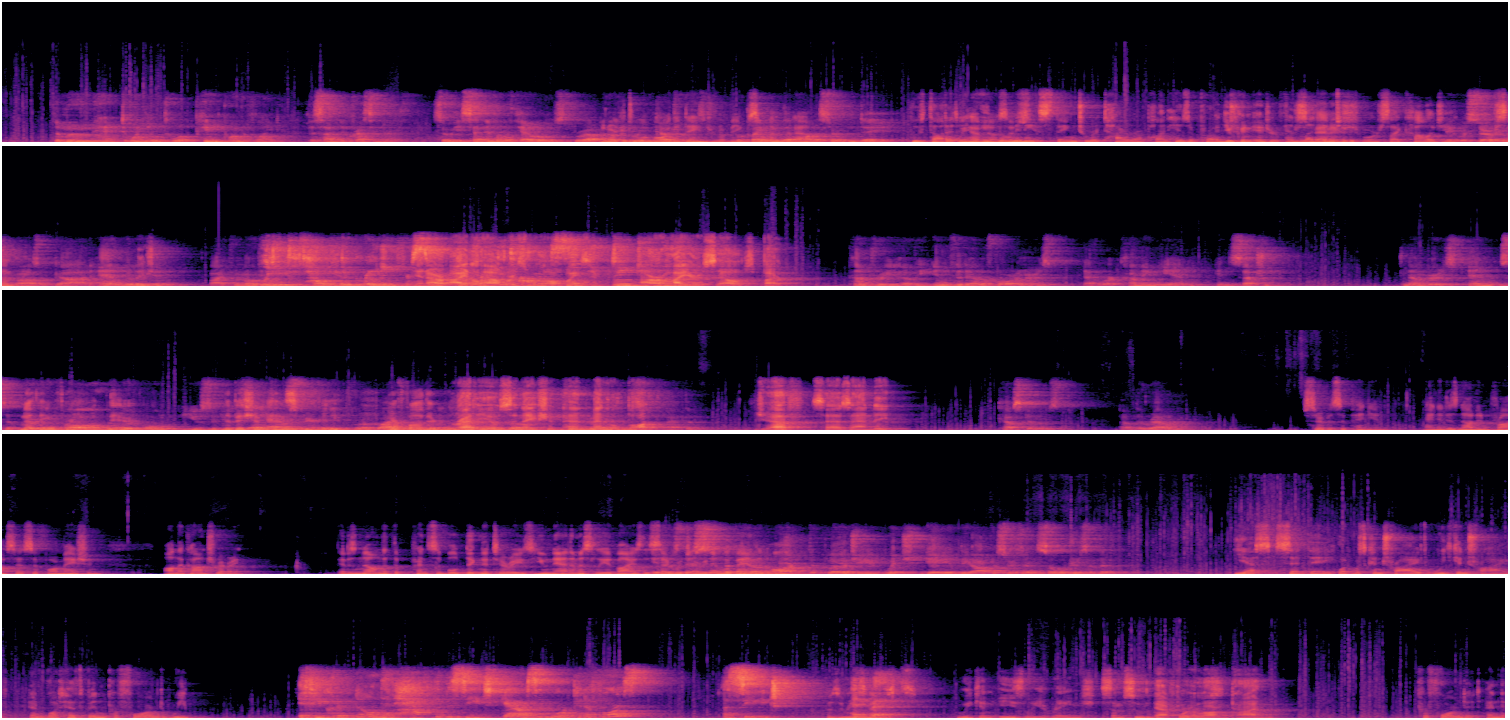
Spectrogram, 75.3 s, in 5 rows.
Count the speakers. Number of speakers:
8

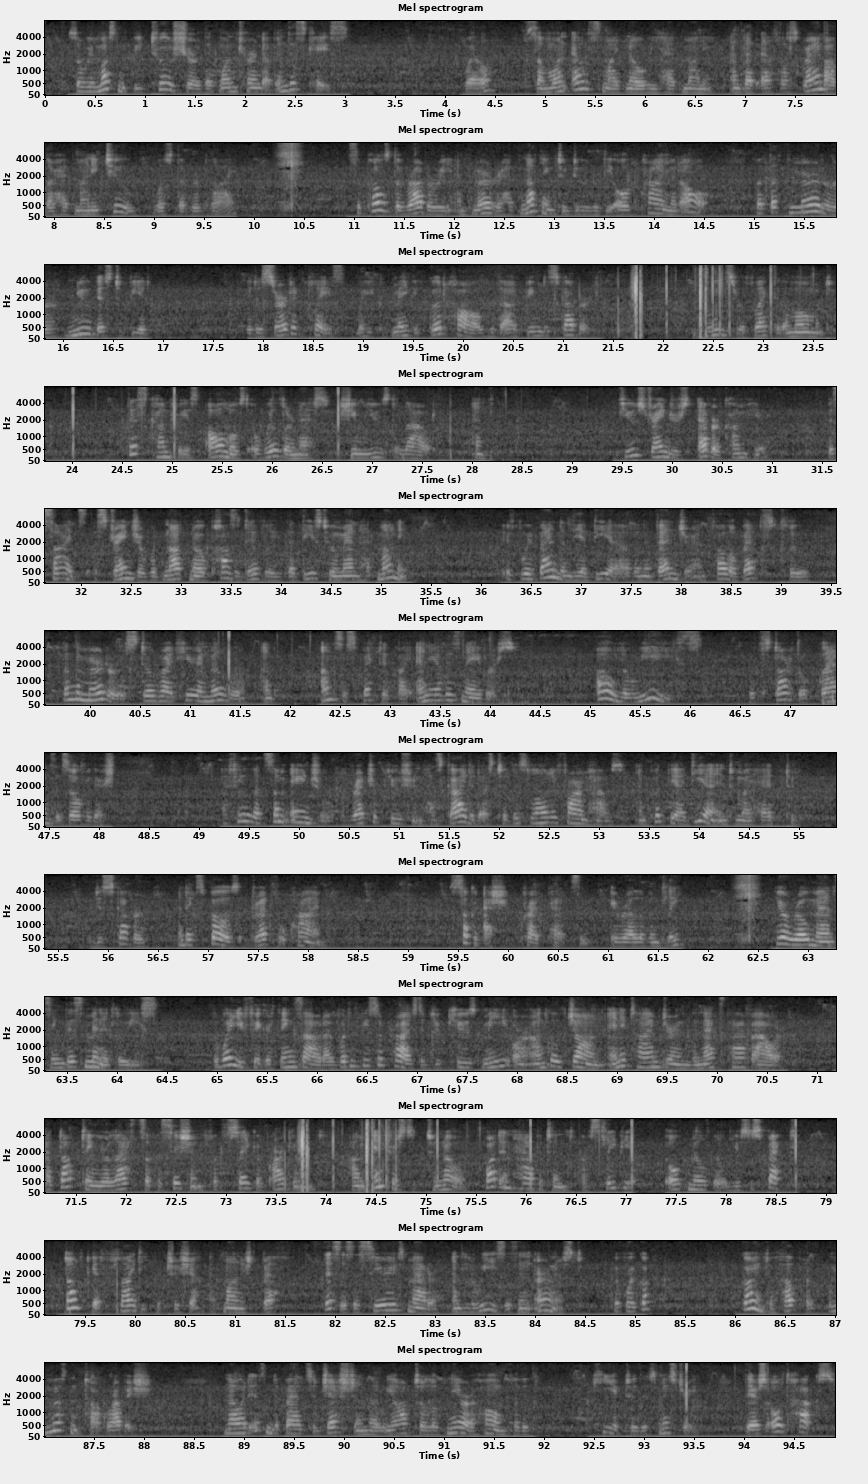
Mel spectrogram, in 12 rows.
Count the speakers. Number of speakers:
1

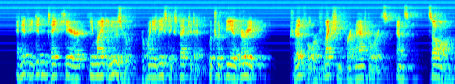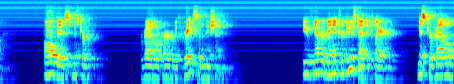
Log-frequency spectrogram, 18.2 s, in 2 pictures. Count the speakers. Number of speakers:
1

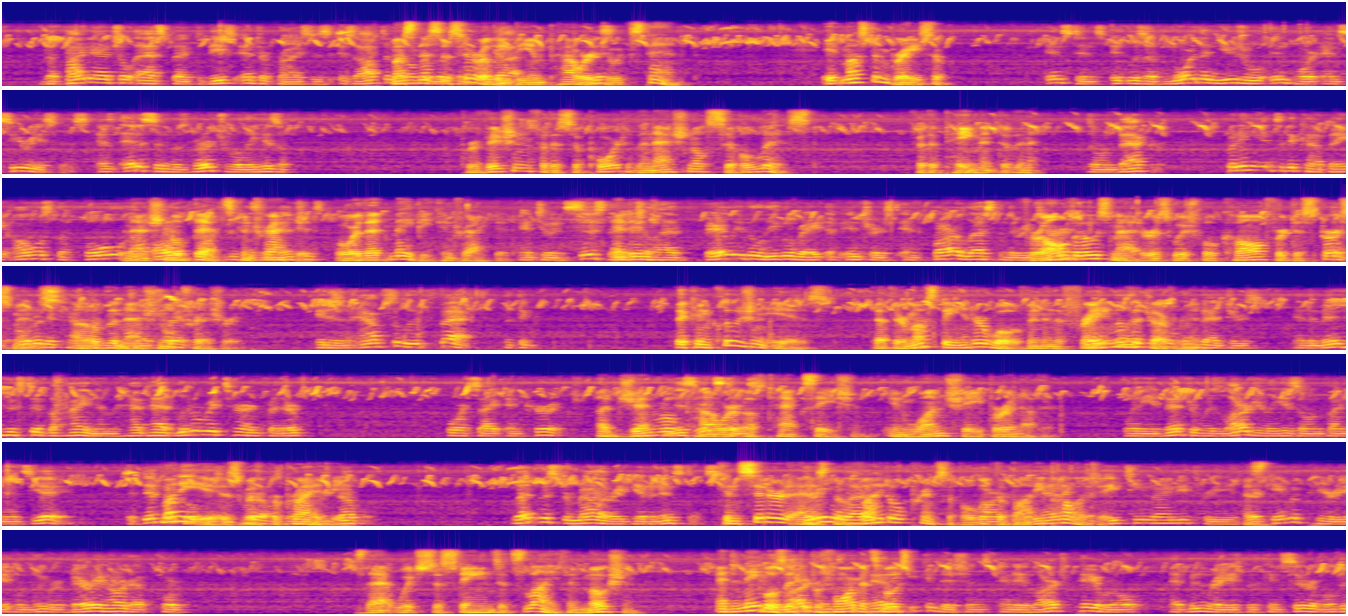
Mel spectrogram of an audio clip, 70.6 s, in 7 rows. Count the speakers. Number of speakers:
2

